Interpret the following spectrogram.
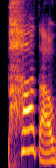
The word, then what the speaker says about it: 바다: You might say I sound like 바다 with P, but the funny thing is Korean people would just say that I pronounce B.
